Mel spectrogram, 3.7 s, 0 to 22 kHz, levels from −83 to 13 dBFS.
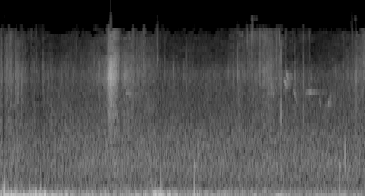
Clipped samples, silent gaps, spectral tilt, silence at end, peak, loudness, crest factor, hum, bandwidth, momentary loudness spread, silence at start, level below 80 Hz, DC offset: under 0.1%; none; -3 dB/octave; 0 s; 0 dBFS; -23 LUFS; 20 dB; none; 13 kHz; 12 LU; 0 s; -22 dBFS; under 0.1%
